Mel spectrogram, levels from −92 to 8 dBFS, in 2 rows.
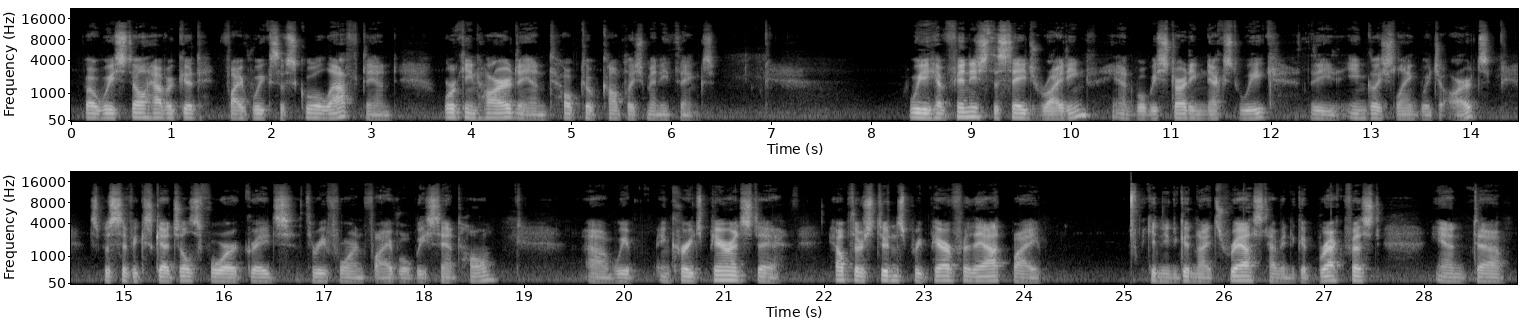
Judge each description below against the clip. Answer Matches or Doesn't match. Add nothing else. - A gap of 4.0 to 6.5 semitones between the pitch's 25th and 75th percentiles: Doesn't match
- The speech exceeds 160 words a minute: Doesn't match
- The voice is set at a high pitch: Doesn't match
